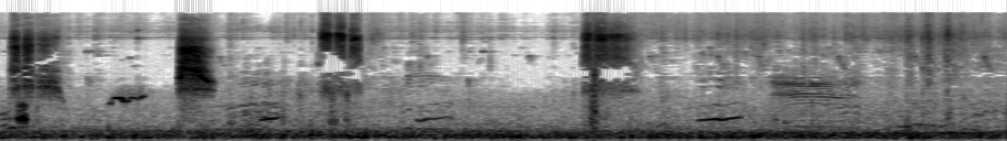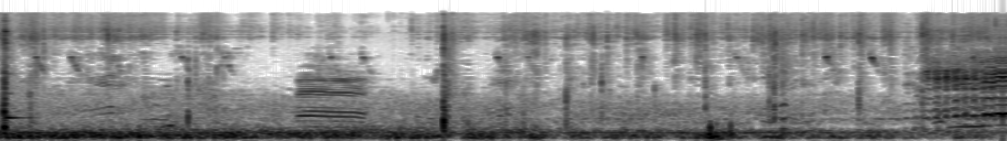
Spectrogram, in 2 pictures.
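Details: Herd of sixty Bishi goats, thirty of them kids, kept on the coast north of Al-Qunfudhah; short quavering bleats come now and then, several animals calling irregularly, beneath a constant low rumble with sharp bangs early on.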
